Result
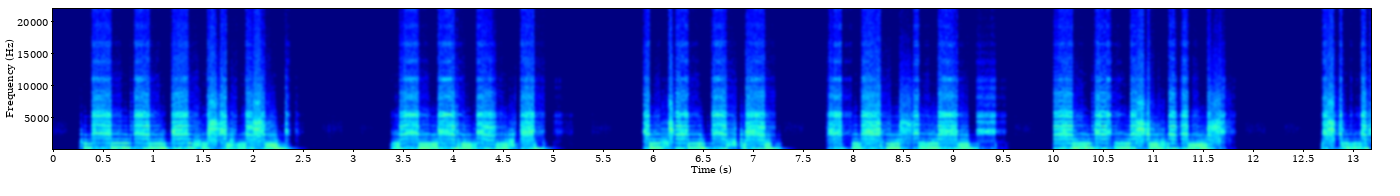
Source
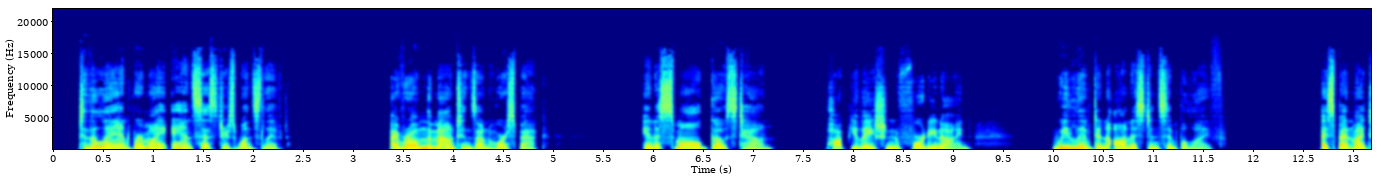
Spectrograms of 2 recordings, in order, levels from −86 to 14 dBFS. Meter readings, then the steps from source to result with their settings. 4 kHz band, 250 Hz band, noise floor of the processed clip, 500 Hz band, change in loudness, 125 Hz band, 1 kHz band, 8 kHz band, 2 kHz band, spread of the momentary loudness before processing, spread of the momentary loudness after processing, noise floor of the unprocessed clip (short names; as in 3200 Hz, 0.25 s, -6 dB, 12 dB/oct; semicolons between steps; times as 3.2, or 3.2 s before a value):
-2.0 dB, -21.5 dB, under -85 dBFS, -20.5 dB, -15.0 dB, -16.5 dB, -18.5 dB, -12.5 dB, -12.5 dB, 11 LU, 8 LU, under -85 dBFS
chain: FFT order left unsorted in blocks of 64 samples; passive tone stack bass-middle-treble 5-5-5; notches 50/100/150/200/250/300 Hz; AGC gain up to 10 dB; limiter -10 dBFS, peak gain reduction 7 dB; reverse; compressor 6:1, threshold -33 dBFS, peak gain reduction 16.5 dB; reverse; LFO low-pass square 2.6 Hz 670–3600 Hz; overdrive pedal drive 31 dB, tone 6900 Hz, clips at -24.5 dBFS; on a send: echo 0.103 s -17 dB; on the sum: running maximum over 3 samples; gain -4 dB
